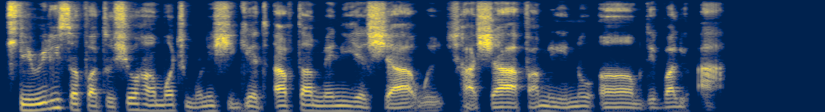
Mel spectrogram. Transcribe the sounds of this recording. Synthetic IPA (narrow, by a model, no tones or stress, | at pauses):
ʃiɹilisɔfatuʃoɦaʊmʌt͡ʃmɔniʃiɡɛtʰaftamɛnijiəsʃawḭha̰ʃafamilinoʔamdevaljuhə̰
